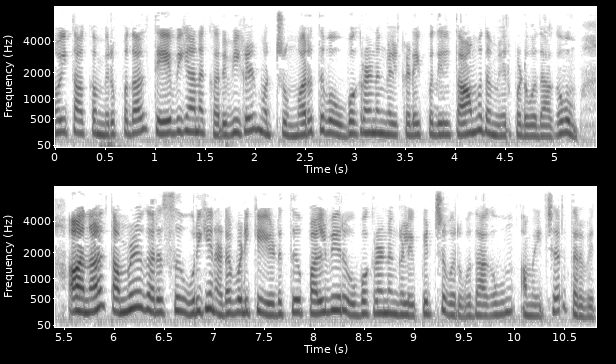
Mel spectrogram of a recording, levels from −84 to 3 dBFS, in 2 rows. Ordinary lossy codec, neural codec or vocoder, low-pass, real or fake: none; none; 7.2 kHz; real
